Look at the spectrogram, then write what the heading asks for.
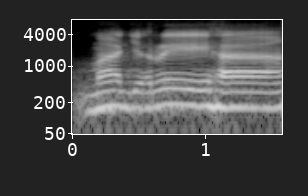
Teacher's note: Memiringkan bunyi fathah kepada kasrah. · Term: imalah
